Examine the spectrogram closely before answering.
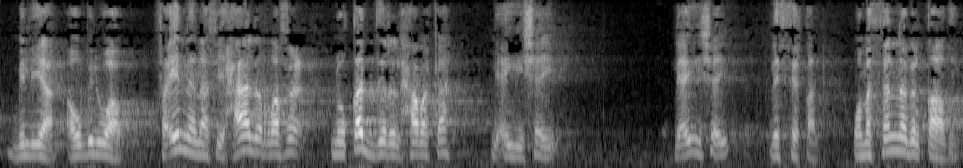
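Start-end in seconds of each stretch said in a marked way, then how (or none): none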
